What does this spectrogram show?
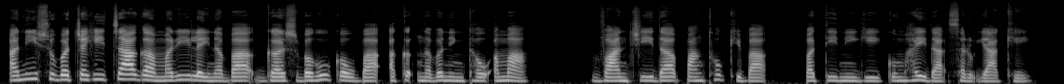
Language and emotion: Manipuri, neutral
